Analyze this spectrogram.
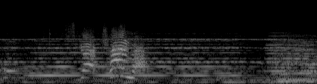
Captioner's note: Tumak shouts at caveman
